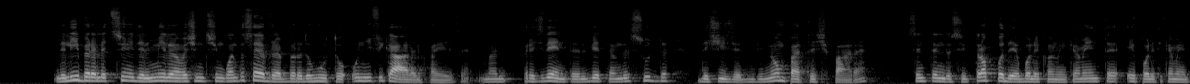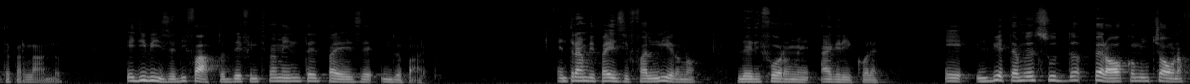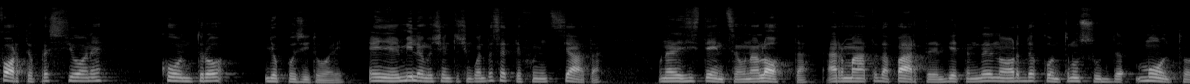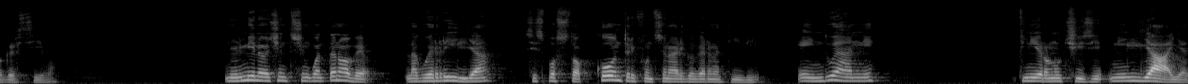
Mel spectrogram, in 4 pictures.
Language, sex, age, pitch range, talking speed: Italian, male, 20-39, 120-160 Hz, 120 wpm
